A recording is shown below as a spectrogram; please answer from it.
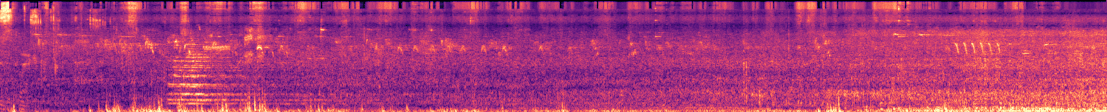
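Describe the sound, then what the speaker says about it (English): A very short freight train rumbles past outdoors, a low, rolling roar with a horn-like tonal blast early on, building louder toward the end, while people talk over it. "Just a very short freight train."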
